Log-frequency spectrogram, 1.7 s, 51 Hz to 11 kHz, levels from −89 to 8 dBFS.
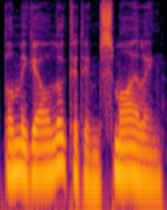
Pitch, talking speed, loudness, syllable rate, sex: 120 Hz, 215 wpm, -14 LUFS, 5.7 syllables/s, male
